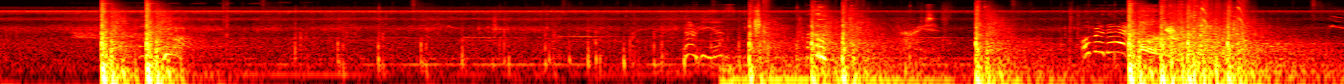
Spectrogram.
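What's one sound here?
Pistol shots ring out sharply.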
